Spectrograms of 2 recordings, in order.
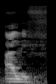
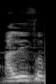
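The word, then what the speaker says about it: ألف: তো প্রথম কাজ হচ্ছে সামনের উপরের দাঁত নিচে ঠোঁটের পেটে লাগবে, তারপর বাতাস চালু, মুখে হাসির ভাব থাকবে, উচ্চারণ করতে হবে আলিফটা। এবং আরো বিষয় হচ্ছে আলিফটা তাড়াতাড়ি উচ্চারণ করতে হবে, টান দেওয়া যাবে না।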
